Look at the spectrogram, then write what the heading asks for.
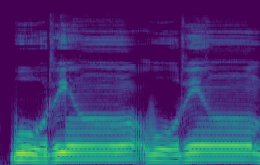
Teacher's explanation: kasratain ini baris dua ke bawah ini kasratain ya maka dia huruf ro tersebut dibaca tipis dibaca tarkik sehingga pangkalisan kita itu tidak naik terangkat ditipiskan huruf rnya wuring wuring begitu kemudian di sini tanda baca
